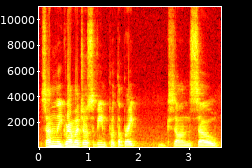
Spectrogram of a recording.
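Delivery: ordinary delivery, nothing marked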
